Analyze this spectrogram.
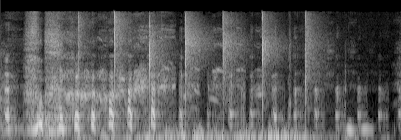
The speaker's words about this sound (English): I guess I was just clapping at him. Which I didn't mean to.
